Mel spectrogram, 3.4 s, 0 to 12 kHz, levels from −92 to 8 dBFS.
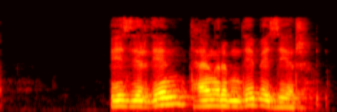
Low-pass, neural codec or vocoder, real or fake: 7.2 kHz; none; real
